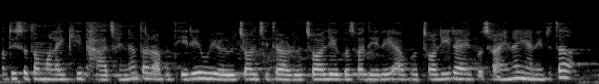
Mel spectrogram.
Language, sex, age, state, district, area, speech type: Nepali, female, 18-30, West Bengal, Jalpaiguri, rural, spontaneous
